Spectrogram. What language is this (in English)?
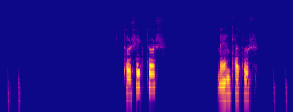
Burushaski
